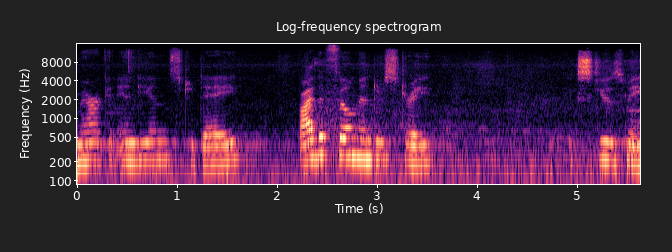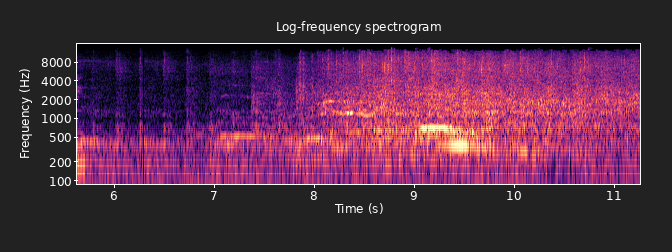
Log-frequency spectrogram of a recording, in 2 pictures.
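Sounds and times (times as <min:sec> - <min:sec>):
speech: 0:00.0 - 0:03.8, 0:05.0 - 0:06.4
audience applause: 0:05.9 - 0:11.2.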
